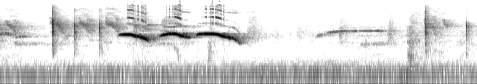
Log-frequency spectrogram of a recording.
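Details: White-rumped shama song used as a lure for shamas: three loud, clear down-slurred whistles in quick succession, then a thin level whistle, with scattered sharp clicks.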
